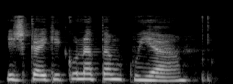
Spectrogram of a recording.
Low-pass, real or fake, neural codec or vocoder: 9.9 kHz; real; none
